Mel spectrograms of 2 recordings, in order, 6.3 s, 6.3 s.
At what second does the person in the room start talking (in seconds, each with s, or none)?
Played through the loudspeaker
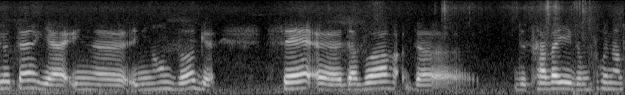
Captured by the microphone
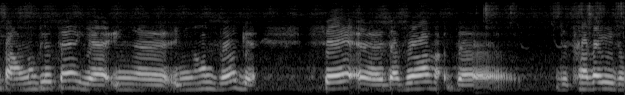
none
